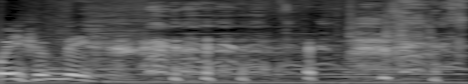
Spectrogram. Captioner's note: laugh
